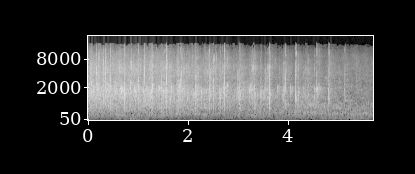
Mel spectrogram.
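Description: Dancers' feet stamp and tap on a wooden stage.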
